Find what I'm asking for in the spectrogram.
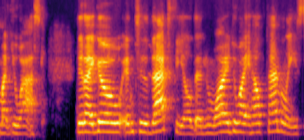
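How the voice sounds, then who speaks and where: Against a quiet background, a woman with a Quebec accent speaks at a medium pitch. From Quebec, Montreal. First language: French. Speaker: parenting coach. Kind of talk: interview. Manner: hesitant, many fillers.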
